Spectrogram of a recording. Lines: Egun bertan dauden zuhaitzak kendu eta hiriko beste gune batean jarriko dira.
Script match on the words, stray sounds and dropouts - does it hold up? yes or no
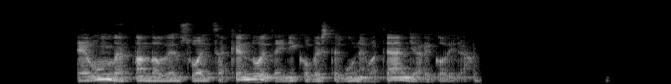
yes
